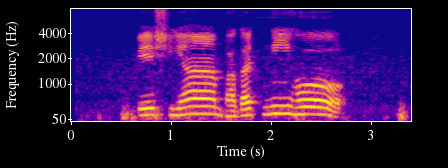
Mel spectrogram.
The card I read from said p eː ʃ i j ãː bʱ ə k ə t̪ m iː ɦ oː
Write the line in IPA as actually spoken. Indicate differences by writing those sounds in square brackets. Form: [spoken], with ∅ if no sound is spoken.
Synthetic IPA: p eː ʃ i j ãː bʱ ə [ɡ] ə t̪ [n] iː ɦ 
